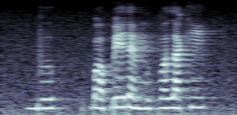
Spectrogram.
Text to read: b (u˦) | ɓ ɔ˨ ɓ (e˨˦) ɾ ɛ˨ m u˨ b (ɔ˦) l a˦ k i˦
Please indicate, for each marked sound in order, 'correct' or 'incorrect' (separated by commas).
incorrect, correct, correct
